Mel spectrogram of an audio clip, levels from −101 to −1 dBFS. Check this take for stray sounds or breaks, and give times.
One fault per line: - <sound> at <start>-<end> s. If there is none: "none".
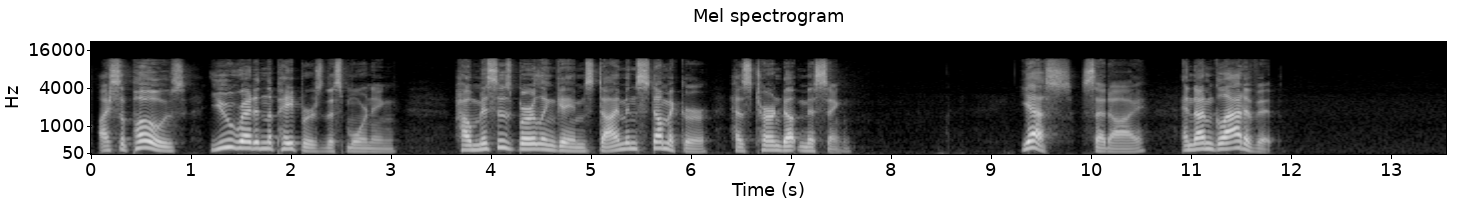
none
